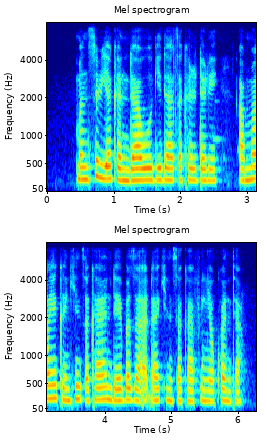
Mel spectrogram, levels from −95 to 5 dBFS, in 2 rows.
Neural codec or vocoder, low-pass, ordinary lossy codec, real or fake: none; 7.2 kHz; Opus, 24 kbps; real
